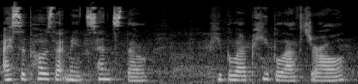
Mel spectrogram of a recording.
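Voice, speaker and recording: A woman's voice: mid-range voice, moderate pace, some chatter behind, close to an everyday voice. An actress playing a wary, polite young woman in a gothic audio drama, with a hesitant, careful and genteel manner. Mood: reflective. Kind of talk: audio drama acting with narration.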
